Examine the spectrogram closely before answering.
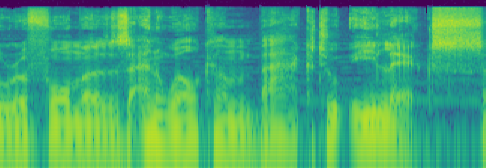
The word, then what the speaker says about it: Elex: and welcome back to elix as far as I'm aware that's how you say it still yes anyway we are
